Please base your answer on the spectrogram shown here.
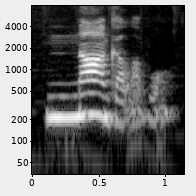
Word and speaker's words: на голову: your attention to the word galava like i pronounce kaksnik nagalavo the stress is on the proposition na actually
